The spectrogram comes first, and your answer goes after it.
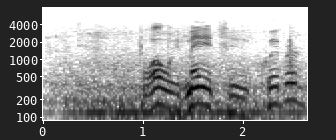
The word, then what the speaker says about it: Cuivre: we've made it to quiver river I think that's the way it's pronounced State Park it's a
